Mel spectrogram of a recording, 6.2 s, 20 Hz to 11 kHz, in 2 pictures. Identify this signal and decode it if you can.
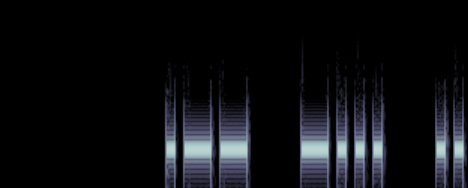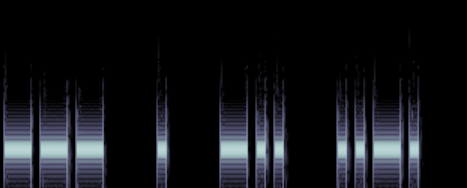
Morse code, heard as a keyed tone, about 20 wpm, spaced as for 14 wpm, 700 Hz. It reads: WB2EDF
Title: 200 Lesson 32g - Letter k - Call Signs 20wpm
